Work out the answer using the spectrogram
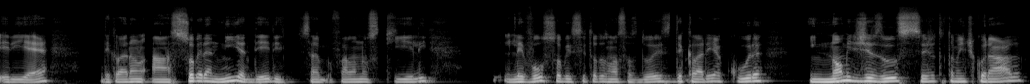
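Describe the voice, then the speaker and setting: A young man, casually telling an evangelism testimony in an animated, slangy way. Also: medium pitch. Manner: animated, peppers speech with slangy address to listeners.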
